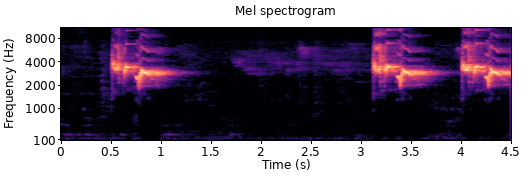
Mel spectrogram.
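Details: Sooty-headed bulbul lure call used to draw in wild birds and to prompt silent bulbuls to sing: two harsh, buzzy, downslurred chirp bursts, the first near the start and the second after a long pause, then a quick double.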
